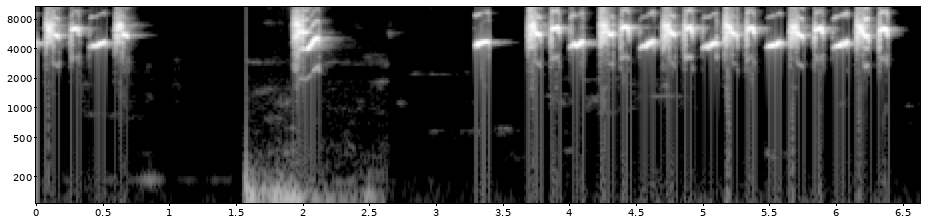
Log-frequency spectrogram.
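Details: Crested jay in full song used to provoke birds: brief high chirp bursts, a noisy thump, then a long steady train of paired whistle-and-chirp notes repeated at a brisk pace.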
